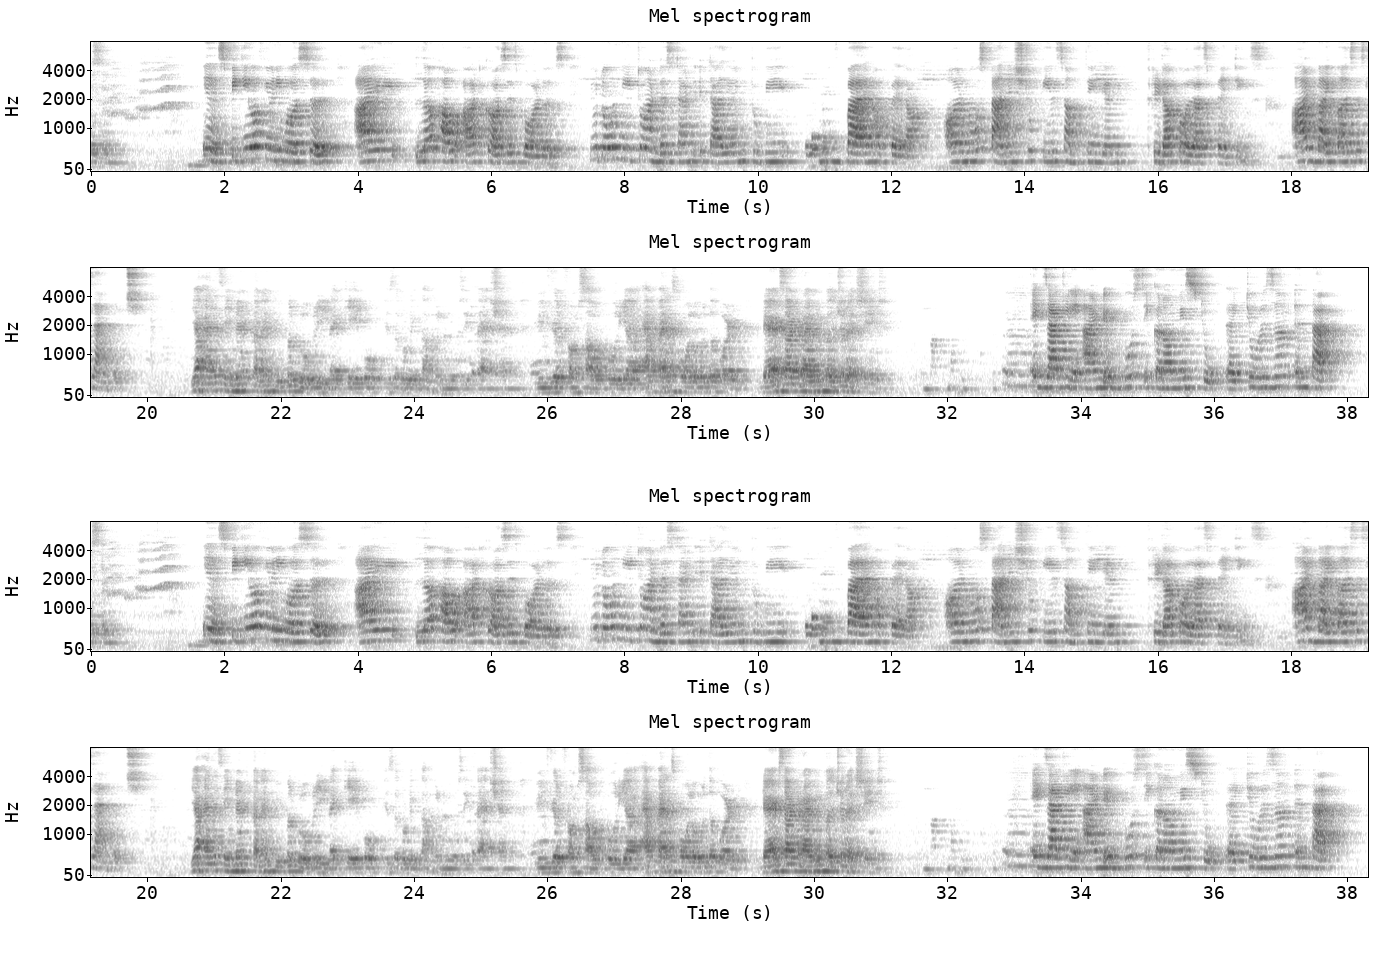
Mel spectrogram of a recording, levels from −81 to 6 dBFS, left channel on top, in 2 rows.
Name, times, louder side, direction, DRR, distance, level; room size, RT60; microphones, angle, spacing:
voice 1, 0.0-1.3 10.7-11.0 20.7-25.5 25.8-28.9 29.2-31.0, right 1 dB, 60° right, 0 dB, 0.7 m, -35 dB
voice 2, 1.5-3.6 4.0-4.6 4.9-7.1 7.5-10.4 10.9-12.4 12.8-15.5 15.9-17.6 17.8-19.9 24.9-25.0 25.8-26.0 31.7-32.3 32.8-37.7, left 2 dB, 20° left, -1 dB, 0.4 m, -32 dB
5.3 x 2.3 x 2.8 m, 0.93 s
head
